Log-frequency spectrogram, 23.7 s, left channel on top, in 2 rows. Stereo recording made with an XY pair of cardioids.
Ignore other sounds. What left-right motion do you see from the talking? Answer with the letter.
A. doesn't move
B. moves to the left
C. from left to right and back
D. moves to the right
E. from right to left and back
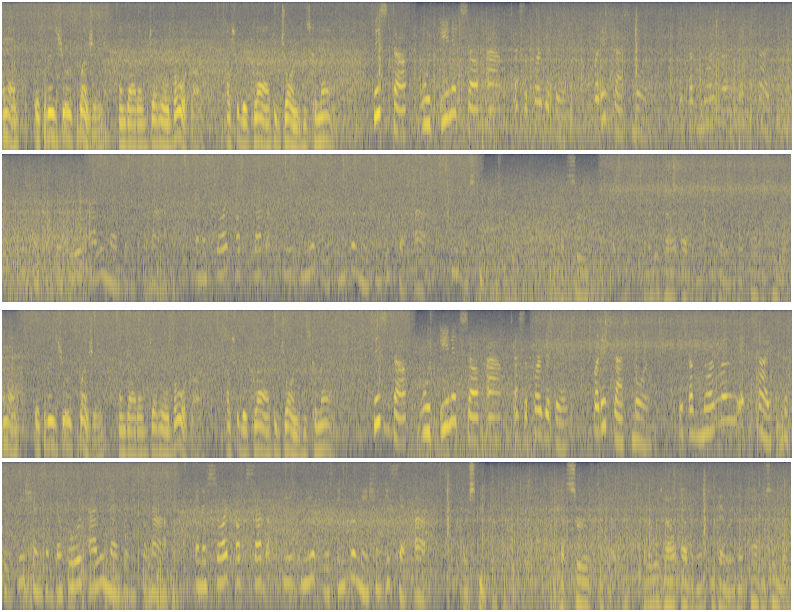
D.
